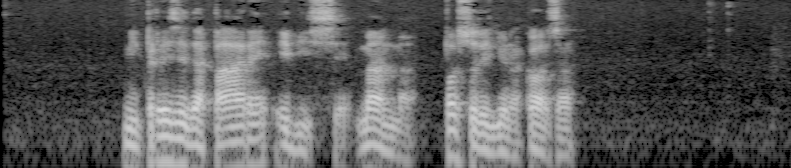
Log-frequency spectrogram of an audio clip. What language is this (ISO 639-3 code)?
ita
